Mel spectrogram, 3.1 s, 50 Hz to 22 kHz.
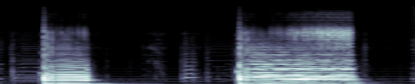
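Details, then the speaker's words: Vox AC100 build with all four power tubes fitted, at higher volume: notes break up into harsh, fizzy clipping with a hard click and pop on every strike; clipping starts even at low volume, cause not yet found (sounds great with two tubes). "can hear it just sounds incredibly bad. And you hear that click, that hard pop."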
